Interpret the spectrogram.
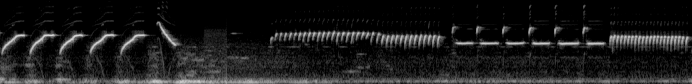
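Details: Canary song meant to make other canaries sing, a long roll: five rising whistled upslurs, one steep downward sweep, then sustained buzzy rattling trills alternating with short repeated chip notes, with a low background hum.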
